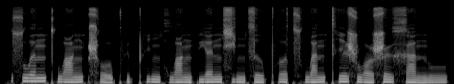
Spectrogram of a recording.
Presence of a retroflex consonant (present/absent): present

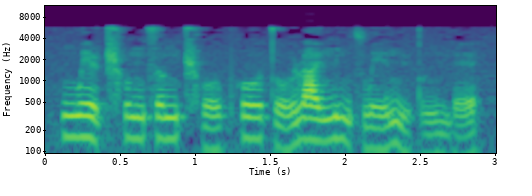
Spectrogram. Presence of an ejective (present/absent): absent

